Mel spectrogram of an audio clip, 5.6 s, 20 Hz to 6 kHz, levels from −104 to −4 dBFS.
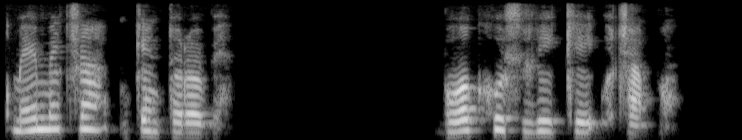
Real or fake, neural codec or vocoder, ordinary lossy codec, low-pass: real; none; none; 5.4 kHz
